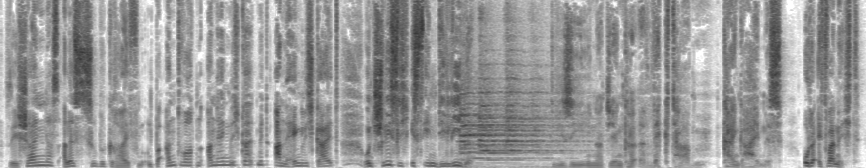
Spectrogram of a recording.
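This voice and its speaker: An actor playing an analytical, reproachful country doctor in a German radio drama, with a formal, pointed, lecturing manner. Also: male voice, on the high side, big pitch swings, normal speed, fairly bright tone, husky, no room sound, studio quality, soft background music, full character voice. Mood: coolly analytical. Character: analytical, reproachful male country doctor confronting his friend.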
